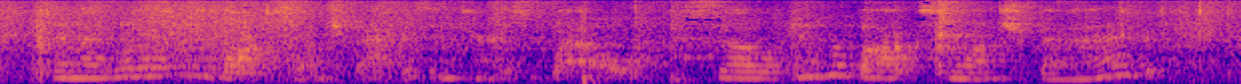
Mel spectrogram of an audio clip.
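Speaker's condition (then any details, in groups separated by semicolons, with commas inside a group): No condition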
